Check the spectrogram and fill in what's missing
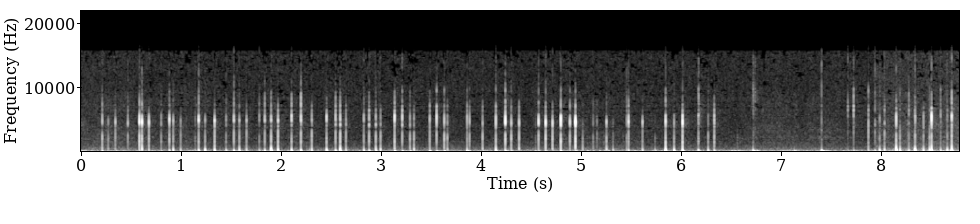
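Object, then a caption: Plastic makeup brush handle. Long pointed purple nails tap and scratch along a large white plastic makeup brush handle with a metal ferrule and soft bristles, held in both hands. Rapid, dry, sharp clicks come in dense irregular bursts over a soft scratchy hiss, each tap bright on top with a dull low knock. The taps stop almost instantly, keeping the whole clip quiet and crisp.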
